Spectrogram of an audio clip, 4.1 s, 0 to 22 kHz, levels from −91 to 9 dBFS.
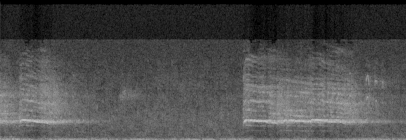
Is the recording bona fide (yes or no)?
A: yes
